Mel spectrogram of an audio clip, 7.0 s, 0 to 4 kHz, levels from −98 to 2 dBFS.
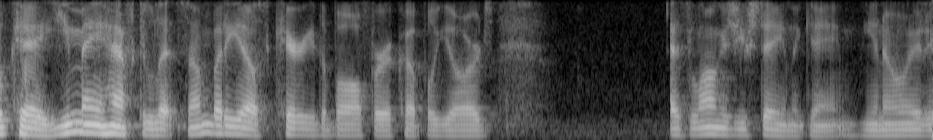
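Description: From 0.17 to 0.27 s the loudest peaks are flattened and carry a harsh crackle. This is microphone overload, likely from an input level high enough to push the converter about 5 dB past its limit. A milder bout follows at 0.66–0.91 s, about 2 dB over. Codec distortion would colour everything, but here the grit sits only on the peaks.

At 0.2 s, 1.2 s and 2.22 s the voice and the background drop together in a single abrupt step, by about 3, 5 and 3 dB. This is microphone volume stepped down, likely the call software lowering the input gain. A fade would glide, but these drops land instantly.

Throughout, nothing above 4 kHz comes through, which fits a G.711 call path.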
